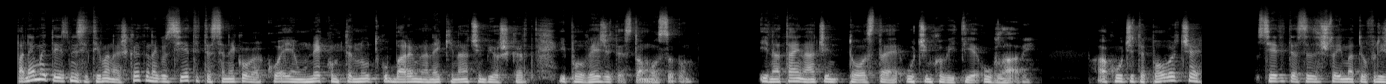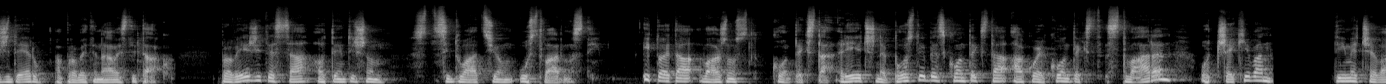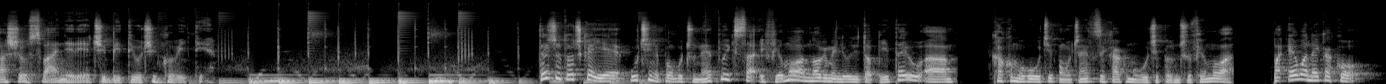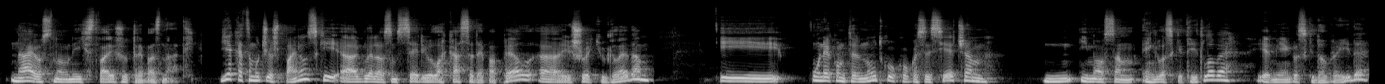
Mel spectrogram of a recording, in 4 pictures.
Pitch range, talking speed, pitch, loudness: 115-150 Hz, 155 wpm, 125 Hz, -20 LUFS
